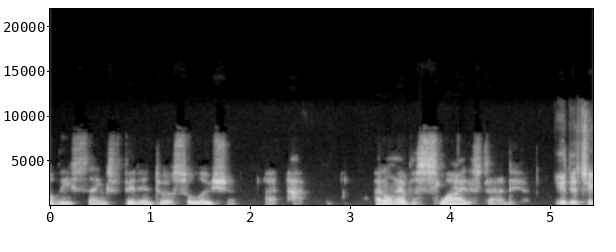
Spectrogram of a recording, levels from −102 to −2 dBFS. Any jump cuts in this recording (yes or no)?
no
